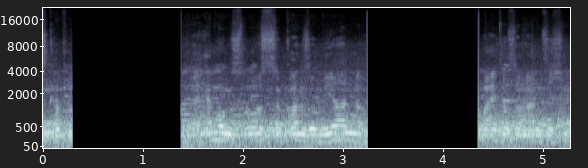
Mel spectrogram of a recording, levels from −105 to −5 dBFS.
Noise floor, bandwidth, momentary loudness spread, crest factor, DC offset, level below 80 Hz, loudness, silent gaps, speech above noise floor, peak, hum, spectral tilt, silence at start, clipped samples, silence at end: under -90 dBFS; 12 kHz; 12 LU; 16 dB; under 0.1%; -48 dBFS; -25 LUFS; 0.29-1.38 s, 3.24-4.35 s; over 67 dB; -10 dBFS; none; -8 dB/octave; 0 s; under 0.1%; 0 s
